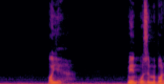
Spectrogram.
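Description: A young man speaks quietly in reply.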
